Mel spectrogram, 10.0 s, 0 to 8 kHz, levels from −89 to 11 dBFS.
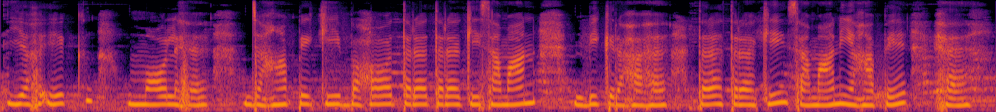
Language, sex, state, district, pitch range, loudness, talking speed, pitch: Hindi, female, Bihar, West Champaran, 205-225 Hz, -17 LUFS, 130 wpm, 215 Hz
